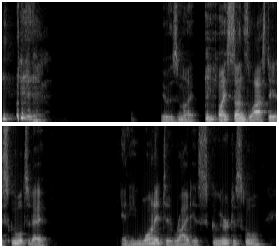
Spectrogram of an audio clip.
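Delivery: hoarse, fading voice. Telling a story while losing voice, hoarse voice. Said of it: "I'm losing my voice".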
